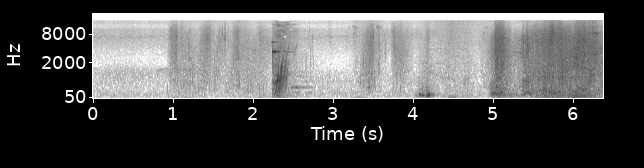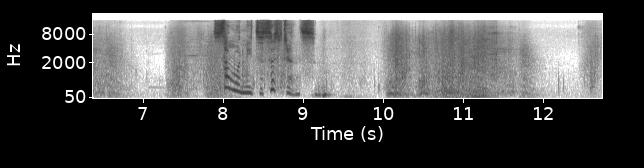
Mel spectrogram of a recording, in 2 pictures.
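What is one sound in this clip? A blade strikes wooden barricades again and again, with loud whooshes and crashes.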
